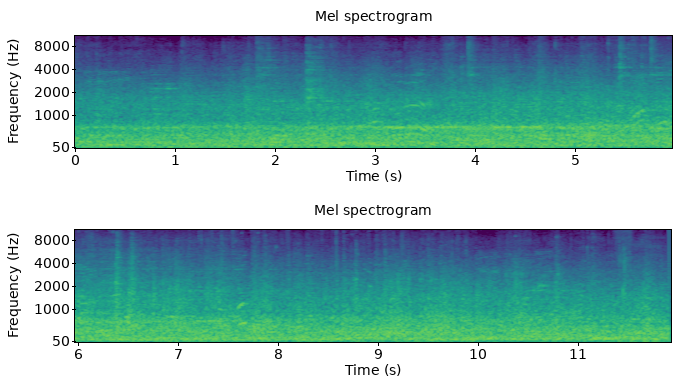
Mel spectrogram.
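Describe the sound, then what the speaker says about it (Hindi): A train rumbles along rails inside the Khewra salt mine, a loud continuous low roar and rattle that fills the enclosed space while people talk over it. "आगे से ट्रेन आ रही है"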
